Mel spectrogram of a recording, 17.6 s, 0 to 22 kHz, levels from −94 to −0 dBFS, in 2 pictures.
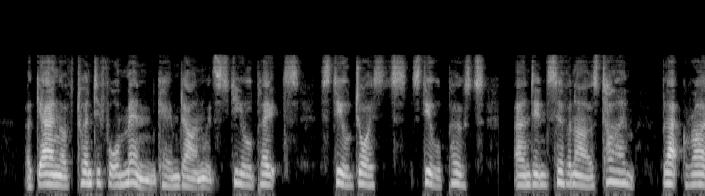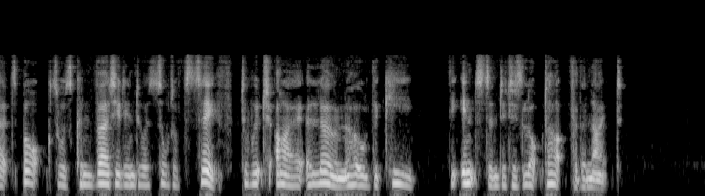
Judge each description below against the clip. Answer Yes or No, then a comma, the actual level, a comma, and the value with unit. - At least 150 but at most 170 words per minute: Yes, average, 155 wpm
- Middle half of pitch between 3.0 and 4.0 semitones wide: Yes, average, 3.4 semitones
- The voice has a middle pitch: Yes, medium, 170 Hz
